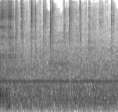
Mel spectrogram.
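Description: A scatter of small irregular clicks and crinkles from a small plastic loose-pigment eyeshadow jar and its plastic wrapping being handled, as the wrapping is picked at. A faint steady high tone runs underneath.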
